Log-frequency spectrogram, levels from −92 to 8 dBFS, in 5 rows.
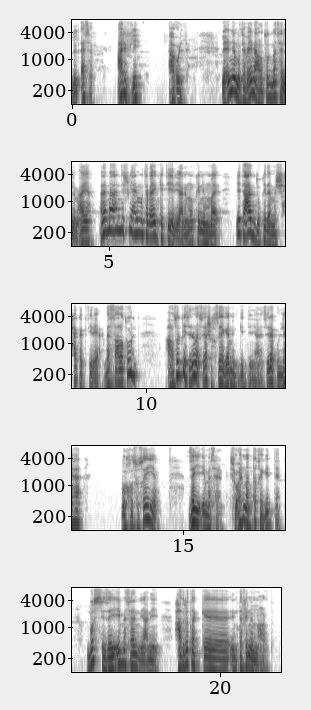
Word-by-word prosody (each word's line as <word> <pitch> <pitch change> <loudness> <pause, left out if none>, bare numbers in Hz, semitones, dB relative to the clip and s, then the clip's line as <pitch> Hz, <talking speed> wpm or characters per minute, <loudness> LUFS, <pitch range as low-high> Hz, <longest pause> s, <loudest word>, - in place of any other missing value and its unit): للأسف - - -4 0.5
عارف - - +1
ليه؟ 135 +2 -2 0.6
هاقول - - 0
لك، - - -16 0.7
لإن 155 - +4
المتابعين 140 - +4
على 95 - +2
طول 140 +8 -2
مثلًا 150 +1 0
اللي 110 - +1
معايا، 120 +3 +1 0.2
أنا 195 +4 +5
ما 225 +2 +4
عنديش 225 +1 0
يعني 195 -3 +1
متابعين 170 -4 +2
كتير 140 - -1
يعني 80 +2 0
ممكن 120 +3 -2
هُم 95 -2 +1 0.3
يتعدوا 195 - +5
كده 110 -2 0
مش 95 0 -1
حاجة - - -4
كتيرة - - -6
يعني، - - -7
بس 115 +4 -4
على 130 +1 +3
طول 200 +5 0 0.6
على - - -1
طول 200 - +1
بيسألوني 185 -2 +2
أسئلة 140 - -2
شخصية 140 -2 -2
جامد 115 -4 -1
جدًا، 105 +1 -8
يعني - - -8
أسئلة 130 +3 +1
كلّها 135 +7 -2 0.8
والخصوصية 115 - -1 0.5
زي 150 0 +7
إيه 125 -2 -1
مثلًا، 100 - -5
سؤال 150 +3 0
منطقي 145 -5 -1
جدًا 120 - -5 0.4
بُصّ 165 -6 +1
زي 110 +1 +5
إيه 150 - +3
مثلًا، 135 - 0
يعني 90 +1 -2 0.3
حضرتك 135 +1 0 0.5
أنت 105 +1 -3
فين 120 +2 +1
النهارده؟ 90 -6 -3
130 Hz, 160 wpm, -23 LUFS, 110-160 Hz, 0.8 s, زي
